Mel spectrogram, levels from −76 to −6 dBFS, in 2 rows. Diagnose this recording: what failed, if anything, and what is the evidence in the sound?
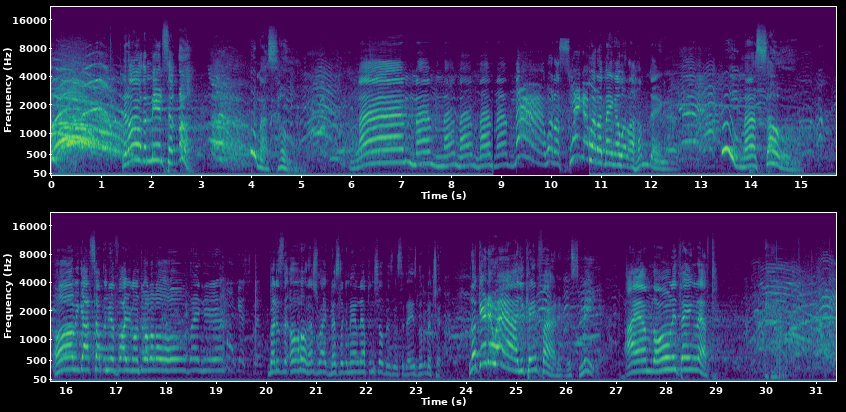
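Driver stage. From 8.83 to 10.76 s, after a 20 ms gap, nothing above 10 kHz, slightly quieter, faint new hiss. Likely an input switched to a poorer device.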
